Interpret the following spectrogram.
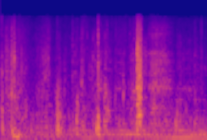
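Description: A few short scuffs and knocks on a hard ground surface, from a person moving on all fours on concrete, over a faint steady low hum.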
